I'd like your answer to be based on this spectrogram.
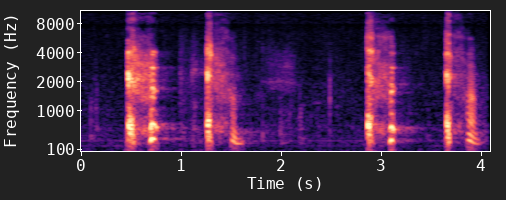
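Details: Adult woman having a coughing fit while speaking at a campaign event and asking for water: four dry, forceful double coughs with short pauses between; a coughing fit.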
